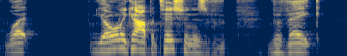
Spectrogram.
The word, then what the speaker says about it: Vivek: Your only competition is Vivek, right? I think that's how you pronounce his name, Vivek, instead of Vivek, how I've been pronouncing it.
